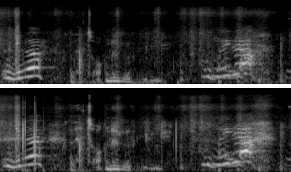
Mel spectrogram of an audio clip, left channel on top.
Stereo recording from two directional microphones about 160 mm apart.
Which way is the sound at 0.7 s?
5° left (ahead or behind).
